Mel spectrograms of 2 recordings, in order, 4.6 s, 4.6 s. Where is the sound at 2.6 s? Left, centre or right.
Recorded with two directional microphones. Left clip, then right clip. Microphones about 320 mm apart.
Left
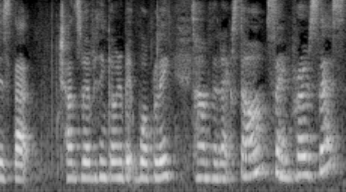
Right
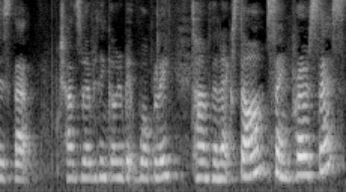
Centre.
